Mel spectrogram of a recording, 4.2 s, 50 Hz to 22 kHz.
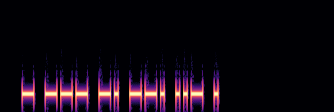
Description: Morse code, heard as a keyed tone, about 25 wpm, 700 Hz. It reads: TONGUE
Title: Six Letter Words - 25wpm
